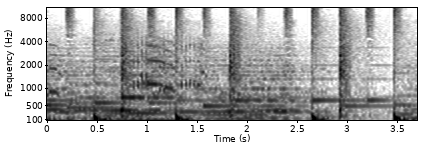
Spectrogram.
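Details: Common cranes, a possible pair about 500 metres away at Eldernell Wash in February 2015, give rolling, trumpeting calls with a gobbling, throaty quality, partly masked by repeated low thumps of wind buffeting.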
